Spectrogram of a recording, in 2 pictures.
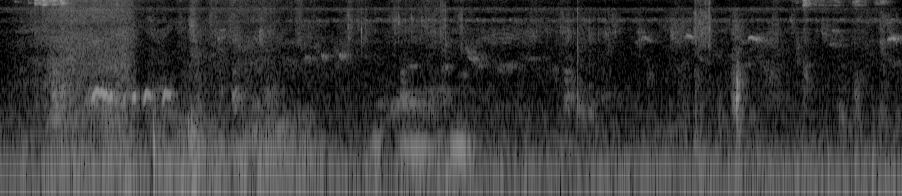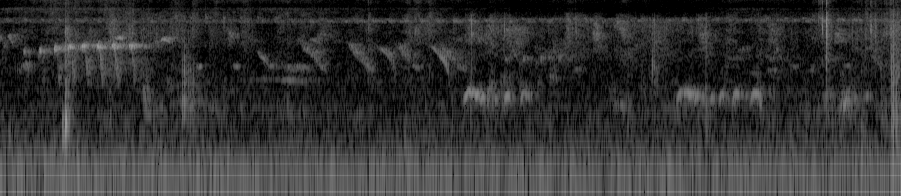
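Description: Faint birds chirping and calling on and off, short whistled notes and quick repeated chirps. There is a brief rustle just after the start.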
